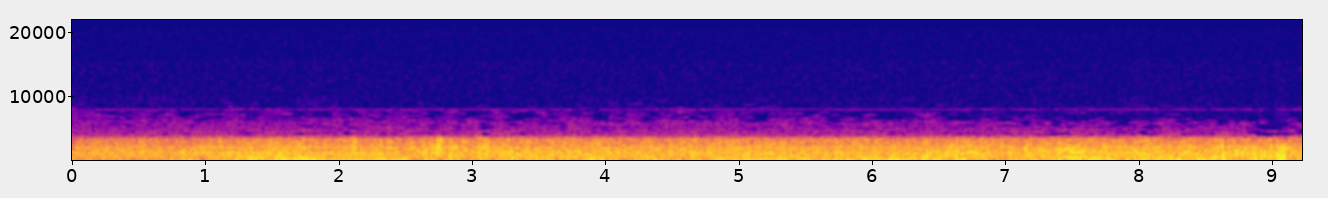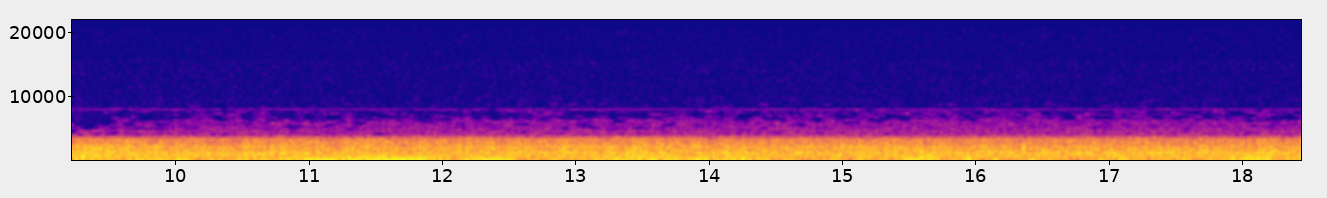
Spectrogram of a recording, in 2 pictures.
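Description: Steady hiss of an open space-to-ground radio channel, with a low steady hum that weakens about two-thirds of the way through and a few faint clicks.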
